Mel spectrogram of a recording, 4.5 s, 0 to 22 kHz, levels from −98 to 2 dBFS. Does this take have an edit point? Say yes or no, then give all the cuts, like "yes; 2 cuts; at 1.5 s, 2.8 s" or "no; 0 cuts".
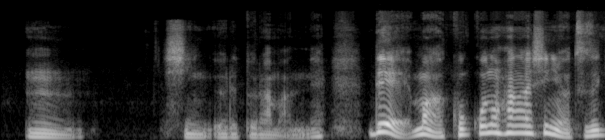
no; 0 cuts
